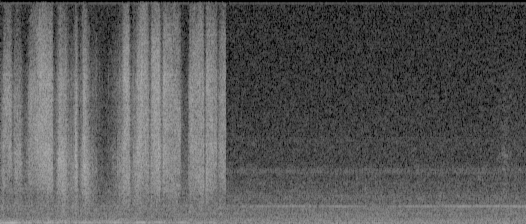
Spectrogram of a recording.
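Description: A cloth wiping down a metal bicycle frame in a series of rubbing strokes, cleaning off contaminants before painting. The strokes stop abruptly about four and a half seconds in, leaving quiet room tone with a faint steady high hum.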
